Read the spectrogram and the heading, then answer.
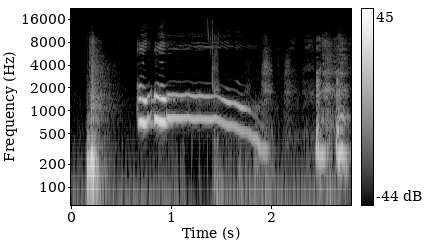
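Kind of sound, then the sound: animal, dog barking and howling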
